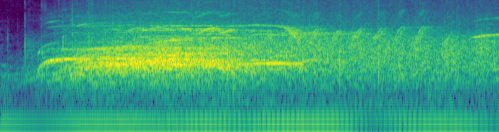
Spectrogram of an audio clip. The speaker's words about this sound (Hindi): जिसके भी एक्सपीरियंस पर सबसे ज़्यादा हुटिंग होगी और सबसे ज़्यादा तालियां बजेंगी वो विनर होगा आज के इस कॉन्टेस्ट का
